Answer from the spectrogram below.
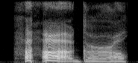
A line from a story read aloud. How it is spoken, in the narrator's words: he growled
